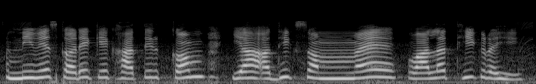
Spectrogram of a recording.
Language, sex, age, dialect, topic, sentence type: Bhojpuri, female, 18-24, Northern, banking, question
